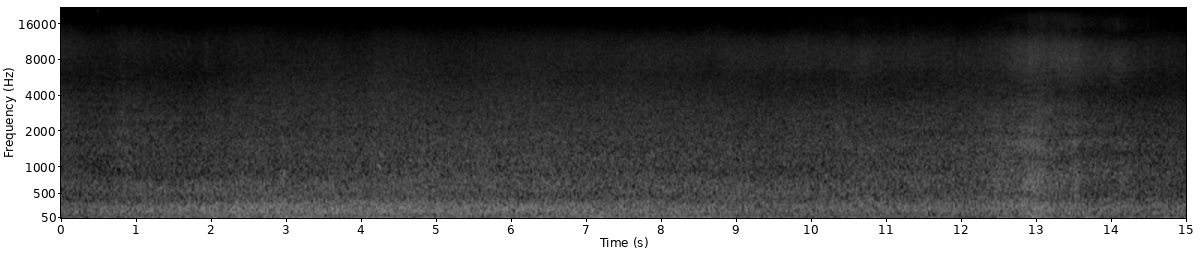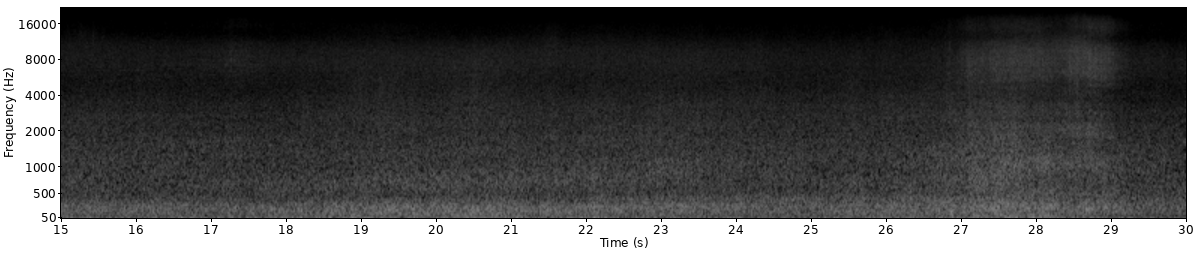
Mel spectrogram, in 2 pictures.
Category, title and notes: Sound effects > Natural elements and explosions
CapeCoast Ghana Waves2 NK
The immense, powerful sound of strong, crashing waves on Ghana's Cape Coast, where the Gulf Of Guinea - the northernmost part of the tropical Atlantic Ocean - meets the land. This is a similar recording to another file I have uploaded, this one being from a quieter location along the coast. Can be used to perhaps reflect a storm at sea, or the sound of the deep ocean. Recorded on a Tascam DR-05X. 16-bit PCM.
Waves, Current, Atlantic, Sea, Storm, Nature, Strong, Ghana, Water, Field-recording, West-Africa, Gulf, Beach, Natural, Wind, Ocean, Africa, Power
